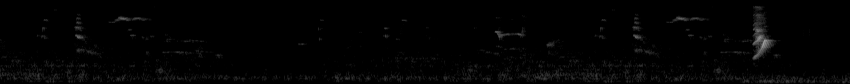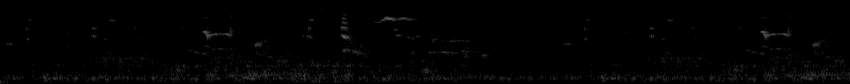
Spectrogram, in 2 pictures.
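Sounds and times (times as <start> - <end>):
songbirds chirping: 0.0 - 17.0
loud sharp rising bird chirp: 7.6 - 7.8.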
